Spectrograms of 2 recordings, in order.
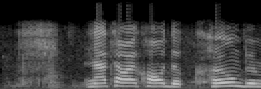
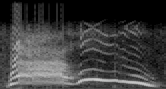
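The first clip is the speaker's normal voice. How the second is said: flying-toy whoop; gleeful shout; 12 semitones higher than usual. Pretend. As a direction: cheer as you take off. Toy bird flies.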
